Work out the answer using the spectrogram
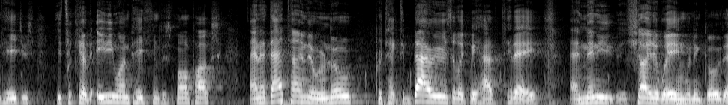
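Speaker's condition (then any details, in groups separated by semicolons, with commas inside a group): Cerebral palsy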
